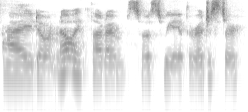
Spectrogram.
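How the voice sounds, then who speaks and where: A woman's voice: medium pitch, little pitch movement, fast, lightly acted. A young woman playing a meek, unsure nineteen-year-old cashier, hesitant and apologetic, in an audio drama. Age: young adult.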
